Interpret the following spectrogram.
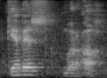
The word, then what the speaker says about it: Khibz Muhrough: And so the old time pronunciation for this in the mountains, they don't use it very much anymore, would be Khibz Muhrough. Khibz Muhrough, which means flatbread.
